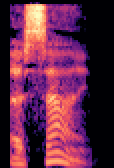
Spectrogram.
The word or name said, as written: assign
